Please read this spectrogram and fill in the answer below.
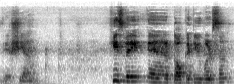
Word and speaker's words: Gratiano: The next character, that is Gratiano. Sometimes it is also pronounced as Gratiano, but it is not Gratiano. It is real pronunciation is Gratiano.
